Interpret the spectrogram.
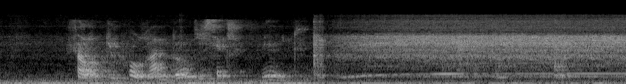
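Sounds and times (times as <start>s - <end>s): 
connected washing machine in spin mode: 0.0s - 6.2s
speech: 0.8s - 3.7s.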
